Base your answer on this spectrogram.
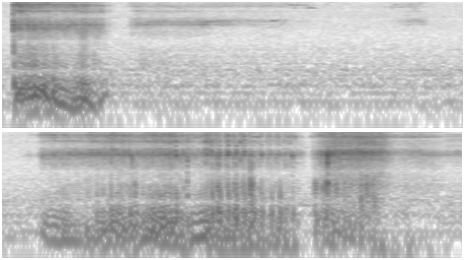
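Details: English Bulldog Mildred snoozing on a couch while dreaming: a rough, fluttering snore, a quiet pause, then a longer raspy snore that breaks into snorting bursts.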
